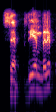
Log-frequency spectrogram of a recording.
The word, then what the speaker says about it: septiembre: En la pronunciación lo que pasa es que las personas cuando dicen septiembre, lo pronuncian no pronuncian la P, sino pronuncian es una C. Y dicen el mes de septiembre, así como estoy diciendo, como si estuviera pronunciando de secta, una C. No, es con la P. Para pronunciar la P uno junta los labios.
